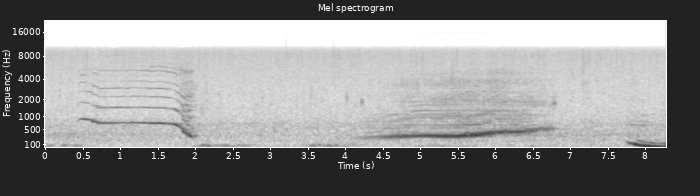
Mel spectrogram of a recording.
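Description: A whale sings a clear, harmonic tone that holds, then slides sharply down, followed by a long, rising moan.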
